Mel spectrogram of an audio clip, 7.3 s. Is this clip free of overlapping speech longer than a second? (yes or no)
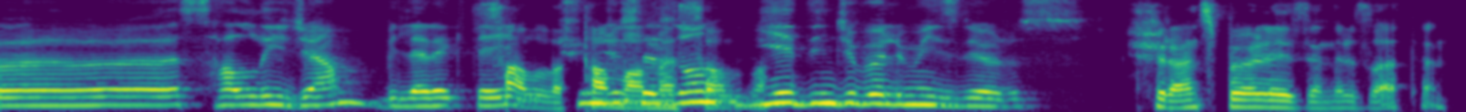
no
